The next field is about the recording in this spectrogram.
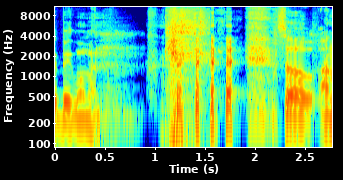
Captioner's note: Lex laughs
